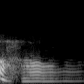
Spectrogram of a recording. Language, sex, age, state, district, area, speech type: Santali, male, 45-60, Odisha, Mayurbhanj, rural, conversation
